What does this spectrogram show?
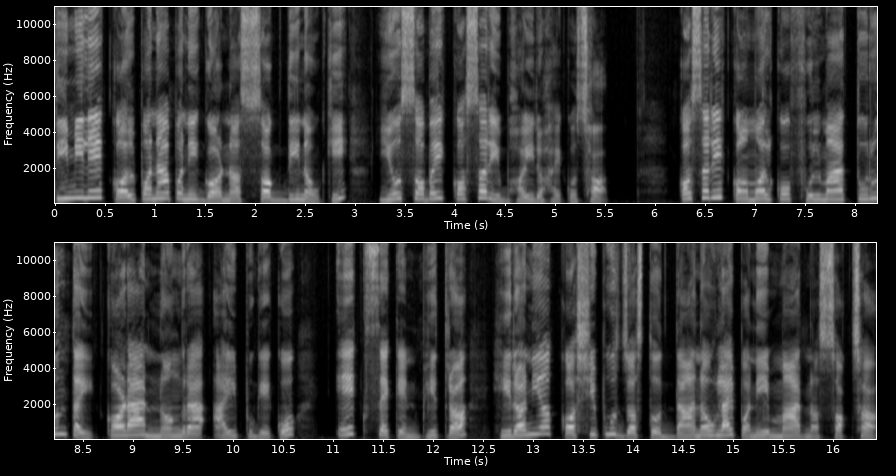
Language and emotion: Nepali, neutral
